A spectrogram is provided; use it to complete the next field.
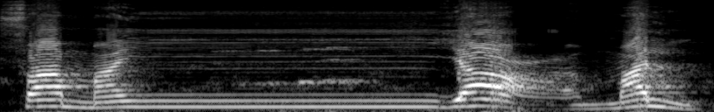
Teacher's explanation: یہاں پر میں نے نون ساکن کے بعد حروف یرملون کی یا شدہ نون کا ادغام اور غنہ دونوں کیا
